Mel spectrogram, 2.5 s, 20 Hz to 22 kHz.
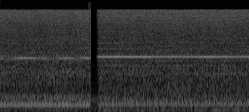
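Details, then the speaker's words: BMW N54 335i with ignition on during a JB4 backend flash via MHD: steady high-pitched electric hum holding one even pitch with a brief dropout as the fuel pump kicks on and stays on; normal fuel pump operation. "Starting to prepare it and doing its full right. So you're gonna hear the fuel pump kick on and stay on, really."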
